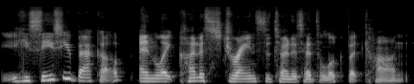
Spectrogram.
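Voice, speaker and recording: A man's voice: medium pitch, big pitch swings, moderate pace, a bit bright. A man narrating a tabletop roleplaying game as its game master.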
